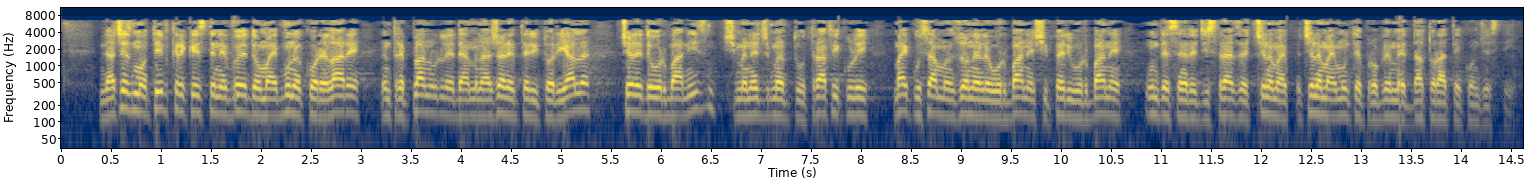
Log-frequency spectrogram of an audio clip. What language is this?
Romanian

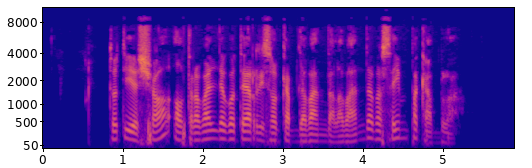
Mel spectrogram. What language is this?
Catalan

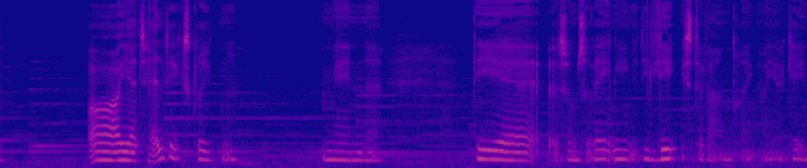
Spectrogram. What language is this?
Danish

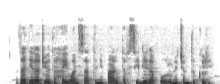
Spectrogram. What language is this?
Pashto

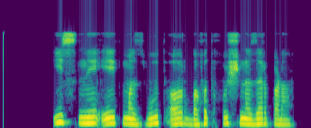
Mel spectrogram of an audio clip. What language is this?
Urdu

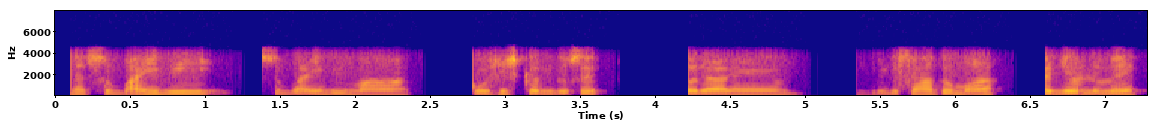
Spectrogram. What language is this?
Sindhi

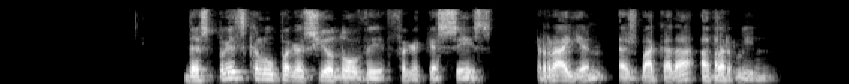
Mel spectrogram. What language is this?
Catalan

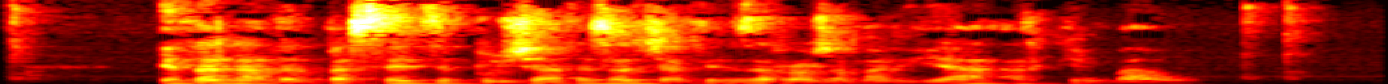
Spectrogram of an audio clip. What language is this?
Catalan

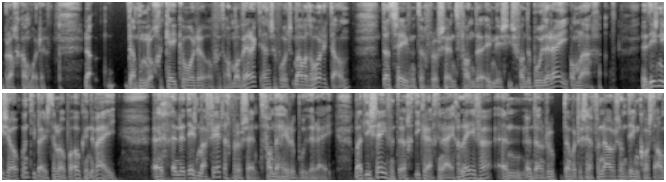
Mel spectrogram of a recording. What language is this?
Dutch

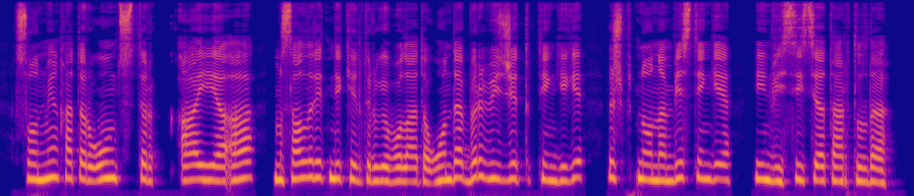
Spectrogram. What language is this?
Kazakh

